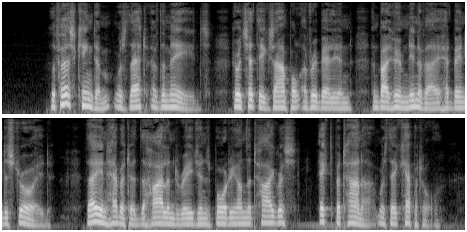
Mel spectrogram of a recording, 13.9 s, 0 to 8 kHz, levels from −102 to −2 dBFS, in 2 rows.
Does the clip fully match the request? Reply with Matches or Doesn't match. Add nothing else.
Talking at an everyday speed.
Matches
